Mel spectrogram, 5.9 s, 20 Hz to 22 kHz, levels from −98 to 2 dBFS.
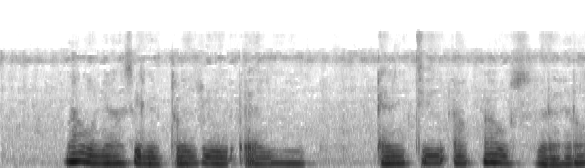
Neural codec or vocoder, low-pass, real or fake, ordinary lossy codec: codec, 24 kHz, 3 kbps, HILCodec; 10.8 kHz; fake; AAC, 32 kbps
